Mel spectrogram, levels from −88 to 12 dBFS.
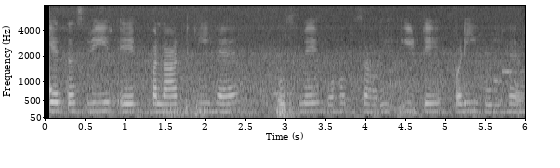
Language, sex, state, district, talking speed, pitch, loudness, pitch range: Hindi, female, Haryana, Jhajjar, 130 wpm, 210 Hz, -20 LUFS, 200-215 Hz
